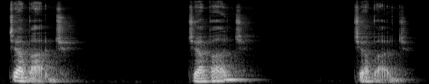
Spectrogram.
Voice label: "djabadj", Dhurga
